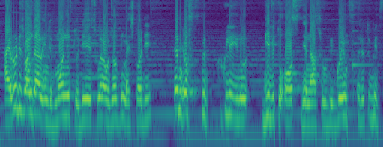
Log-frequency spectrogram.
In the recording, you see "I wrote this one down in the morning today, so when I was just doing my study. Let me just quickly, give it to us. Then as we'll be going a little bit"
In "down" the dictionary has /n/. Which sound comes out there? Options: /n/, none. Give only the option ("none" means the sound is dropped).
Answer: none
